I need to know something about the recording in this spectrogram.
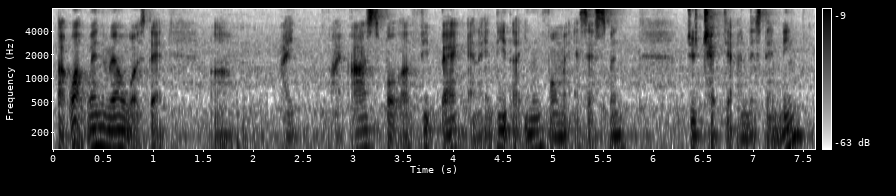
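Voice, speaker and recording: A man, a teacher answering interview questions on video, pausing often with ums and restarting phrases. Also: low voice, lively intonation, vocal fry. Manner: hesitant, frequent ums and restarts. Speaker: teacher applying for a job. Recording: noisy background hiss.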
